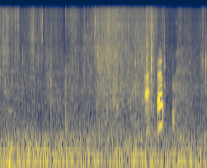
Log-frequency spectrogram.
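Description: Wind and handling rumble on a handheld phone microphone while walking, with scattered rustles and clicks, and one short voice-like sound about three seconds in.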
